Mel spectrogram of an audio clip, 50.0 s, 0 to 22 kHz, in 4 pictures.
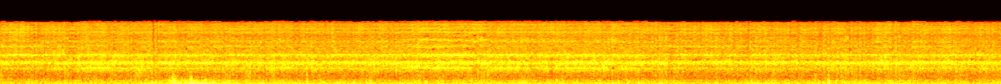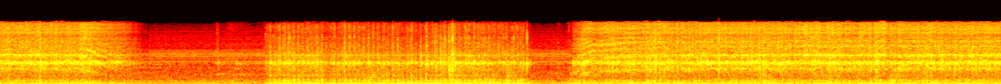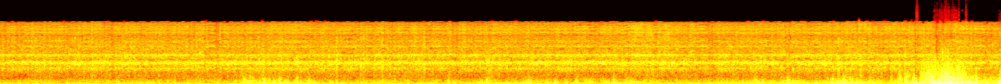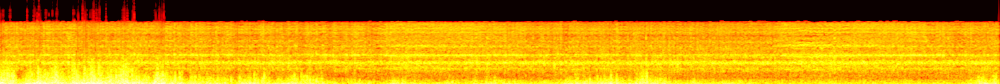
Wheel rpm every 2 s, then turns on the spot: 200, 200, 200, 200, 200, 200, 180, 10, 30, 40, 170, 200, 200, 200, 200, 200, 200, 200, 200, 200, 200, 200, 200, 200, 200.
16-18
